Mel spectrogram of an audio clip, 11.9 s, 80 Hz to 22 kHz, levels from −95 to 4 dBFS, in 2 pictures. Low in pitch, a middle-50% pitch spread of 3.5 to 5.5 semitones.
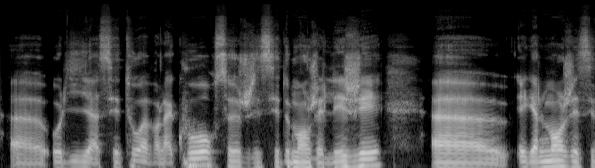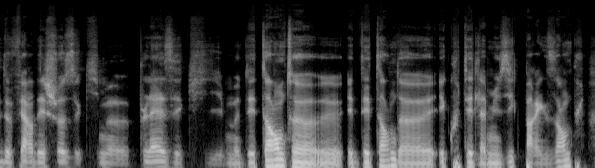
No: very low, 90 Hz; average, 2.9 semitones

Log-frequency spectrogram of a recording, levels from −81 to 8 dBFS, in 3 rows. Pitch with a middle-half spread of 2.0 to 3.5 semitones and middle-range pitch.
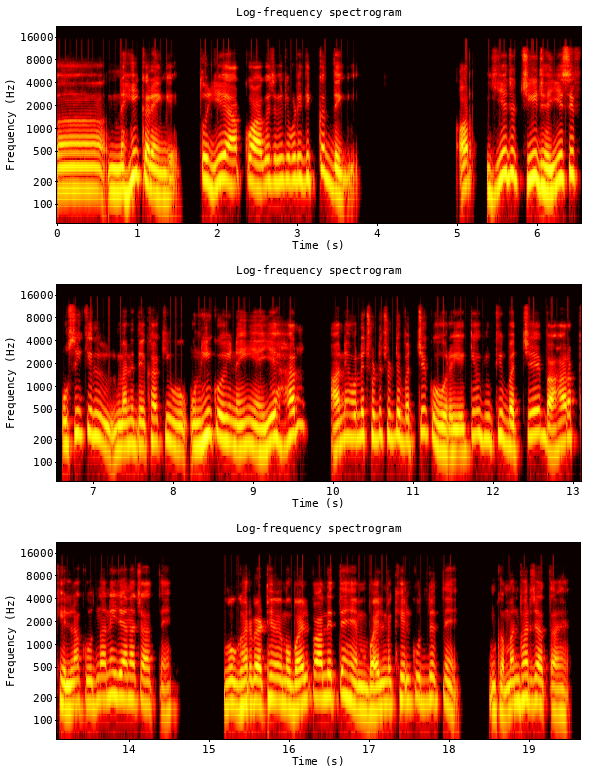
No: average, 4.8 semitones; medium, 175 Hz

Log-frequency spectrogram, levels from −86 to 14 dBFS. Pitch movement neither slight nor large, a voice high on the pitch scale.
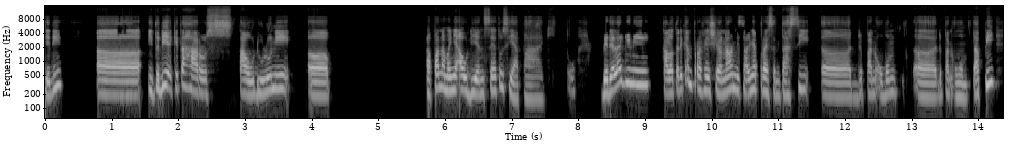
Yes: average, 5.0 semitones; high, 210 Hz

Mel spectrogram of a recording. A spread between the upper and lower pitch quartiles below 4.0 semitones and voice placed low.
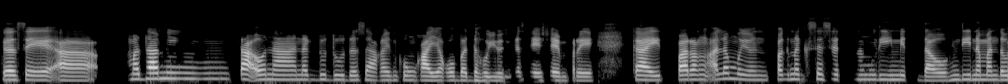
No: average, 2.7 semitones; high, 215 Hz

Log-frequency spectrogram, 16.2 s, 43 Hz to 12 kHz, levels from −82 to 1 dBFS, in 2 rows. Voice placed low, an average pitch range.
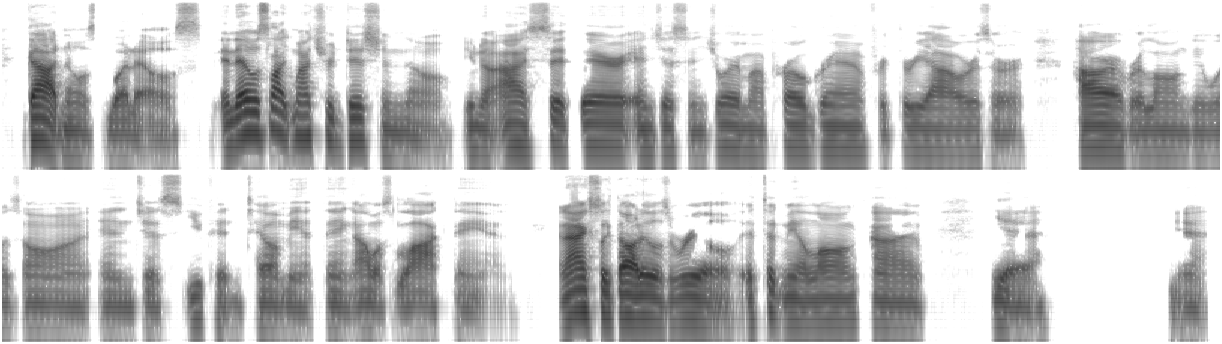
Yes: very low, 90 Hz; average, 3.9 semitones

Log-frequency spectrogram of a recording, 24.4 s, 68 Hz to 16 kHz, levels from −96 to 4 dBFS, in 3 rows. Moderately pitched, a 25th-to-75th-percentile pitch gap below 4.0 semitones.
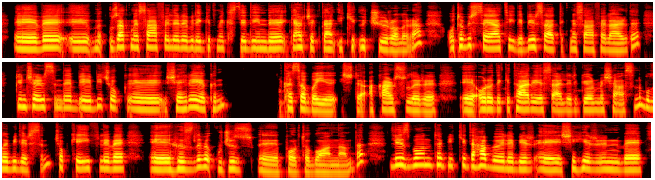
Yes: medium, 175 Hz; average, 3.6 semitones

